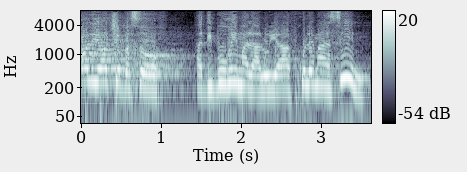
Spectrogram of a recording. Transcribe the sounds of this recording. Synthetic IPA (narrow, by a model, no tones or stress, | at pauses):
olijo̞tʃebaso̞f | had̪ibuʁimalalujaːfχule̞maːsim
